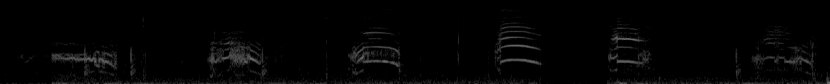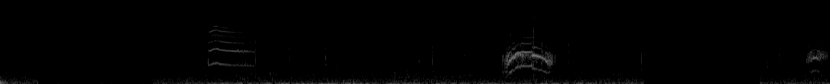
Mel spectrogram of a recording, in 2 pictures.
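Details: A string of high, arching kitten mews, about eight in sixteen seconds, some harmonic-rich and rising then falling, from foster kittens Ashiro and Akuro, rescued babies learning to eat and play indoors.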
